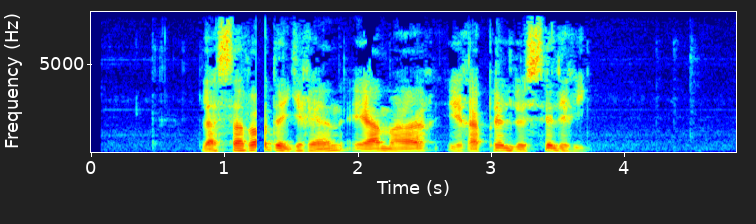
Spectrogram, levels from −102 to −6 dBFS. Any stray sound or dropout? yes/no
yes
